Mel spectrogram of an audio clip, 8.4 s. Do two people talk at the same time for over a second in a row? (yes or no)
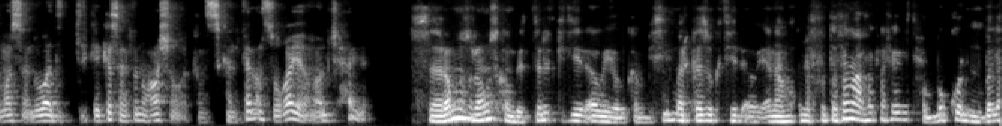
no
